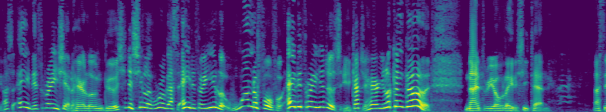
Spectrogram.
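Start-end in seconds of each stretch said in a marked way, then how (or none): 0.3-0.9 high, soft incredulous question; mock amazement. Waiter flattering an old lady on her age, mock amazement. 2.7-6.5 high, swooping mock admiration; gushing flattery. Waiter flattering an eighty-three-year-old customer, gushing admiration.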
